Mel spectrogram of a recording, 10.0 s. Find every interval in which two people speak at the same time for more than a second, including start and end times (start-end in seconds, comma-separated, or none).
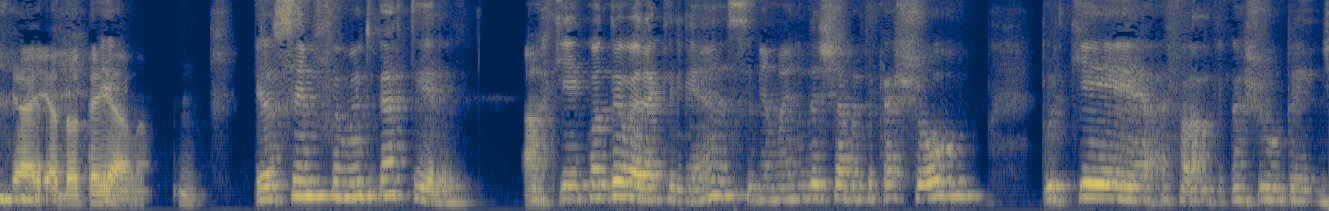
none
